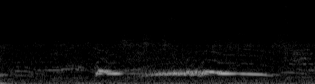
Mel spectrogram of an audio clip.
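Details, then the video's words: Pet Barbary dove cooing at home as its owner arrives from work: a short soft introductory note, then one long, low, vibrating coo that sinks slightly at the close, with faint room noise behind. "Jojo burung puter saya udah gacor"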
